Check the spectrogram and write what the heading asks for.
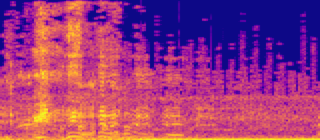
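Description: Brief voices inside a car cabin over a steady low drone, which drops away at the start and returns about a second in.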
